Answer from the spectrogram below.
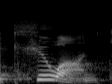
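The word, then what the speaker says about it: Kuon (κύων): One spoke of a mangy, vicious dog, and it was called a Kuon. K-U-O-N is how we would spell it in the English language.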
